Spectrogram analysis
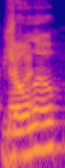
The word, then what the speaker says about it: Xolo: i don't know how to say his name xolo yeah jolo yeah i know who you're talking about i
